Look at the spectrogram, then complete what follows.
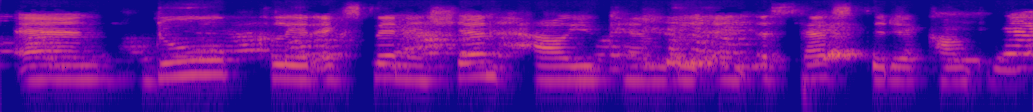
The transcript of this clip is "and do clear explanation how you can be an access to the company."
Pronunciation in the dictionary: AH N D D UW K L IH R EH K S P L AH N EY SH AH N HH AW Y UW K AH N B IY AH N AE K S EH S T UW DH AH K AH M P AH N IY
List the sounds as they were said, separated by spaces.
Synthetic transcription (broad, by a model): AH N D D UW K L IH R EH K S P L AH N EY SH AH N HH AW Y UW K AH N B IY AH N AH S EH S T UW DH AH K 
